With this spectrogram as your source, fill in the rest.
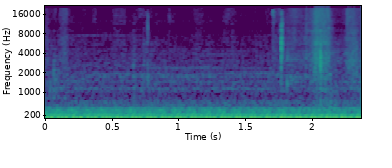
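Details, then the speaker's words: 2004 Ford F-150 with 4.6 L Triton V8, rough running after the owner replaced all the ignition coils, codes P0300, P0302 and P0306: deep, uneven, lumpy idle with a steady misfire felt while monitoring fuel rail pressure; cause unconfirmed. "now that we have the engine running you could feel the misfire"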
